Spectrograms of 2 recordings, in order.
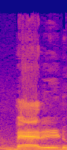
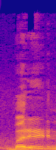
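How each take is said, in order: First: The first vowel sounds like 'eh'. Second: The first vowel sounds like 'uh'. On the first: The speaker calls it right. "बैरिड होता है" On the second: The speaker calls it wrong. "बरीड नहीं होता"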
